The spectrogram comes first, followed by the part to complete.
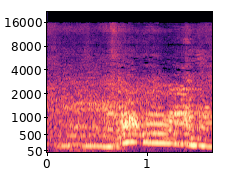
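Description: A lion gives a deep, drawn-out roar, a low rough tone that rises slightly and then sags.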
